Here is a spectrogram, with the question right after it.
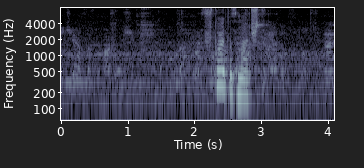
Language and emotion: Russian, neutral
